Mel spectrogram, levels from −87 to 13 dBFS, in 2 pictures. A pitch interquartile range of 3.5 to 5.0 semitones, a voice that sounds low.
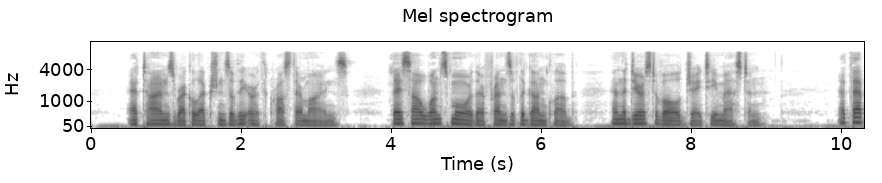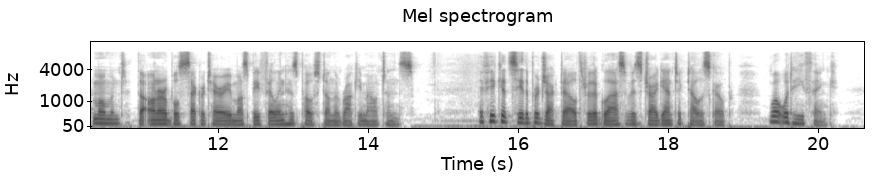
Yes: average, 3.8 semitones; low, 100 Hz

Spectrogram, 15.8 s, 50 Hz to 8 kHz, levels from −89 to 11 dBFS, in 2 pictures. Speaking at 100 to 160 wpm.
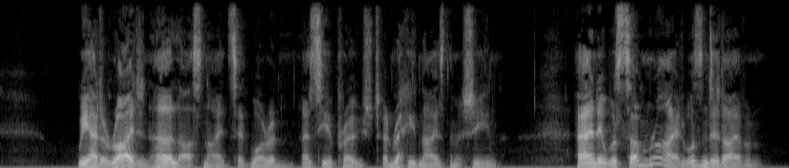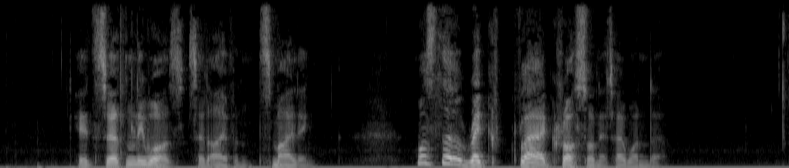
Yes: average, 150 wpm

